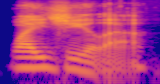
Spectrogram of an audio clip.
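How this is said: The name is said in an American English way. This is the usual name used in the U.S. "The name of this shrub is pronounced"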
